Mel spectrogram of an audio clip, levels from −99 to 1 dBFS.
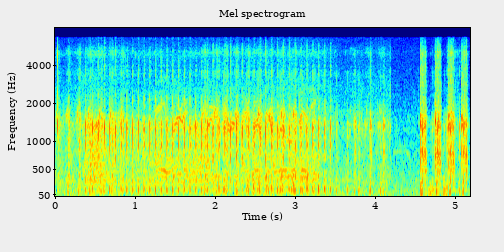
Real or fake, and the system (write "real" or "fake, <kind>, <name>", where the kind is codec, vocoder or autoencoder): real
